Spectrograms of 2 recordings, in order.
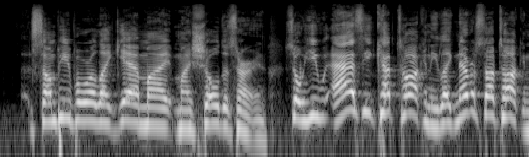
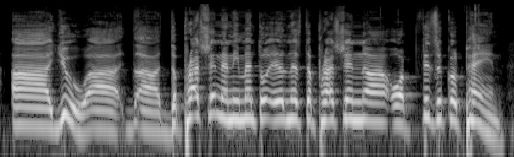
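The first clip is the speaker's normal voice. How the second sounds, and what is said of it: Fast, heavy put-on Russian accent. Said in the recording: “his accent was so fucking heavy. You could not understand it ... he was speaking super fast, and his Russian accent was crazy”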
